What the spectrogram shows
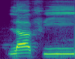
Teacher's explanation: فا کو ہم ایک الف تک کھینچ کر پڑھیں گے کیونکہ یہاں یا مدہ ہو رہا ہے۔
